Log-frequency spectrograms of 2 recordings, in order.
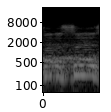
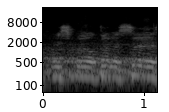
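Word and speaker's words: Bennacer: similar in surname, which I said Bentancur, but it's pronounced differently. Yeah. AC Milan have gone ahead against the Italian league leaders Napoli. Benacer scored. Ismail Benacer.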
